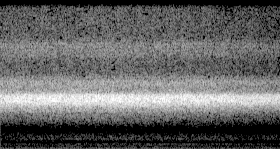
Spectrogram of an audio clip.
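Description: A dense, continuous high-pitched drone of many cicadas that have emerged en masse and are calling to find mates, steady and loud throughout with no pauses, like a shimmering wall of insect noise filling the air.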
